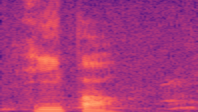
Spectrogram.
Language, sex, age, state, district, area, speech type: Manipuri, male, 18-30, Manipur, Tengnoupal, rural, spontaneous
